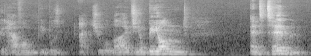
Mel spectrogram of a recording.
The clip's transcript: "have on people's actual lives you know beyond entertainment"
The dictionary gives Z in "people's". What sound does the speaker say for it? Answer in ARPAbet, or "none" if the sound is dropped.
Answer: Z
